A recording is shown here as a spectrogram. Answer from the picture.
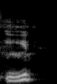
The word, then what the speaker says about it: Eid: you can bully me if I mispronounce this. It's Eid. – Yeah, you got it.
